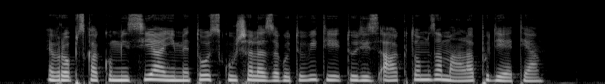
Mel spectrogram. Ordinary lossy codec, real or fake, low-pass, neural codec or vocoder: none; real; 10.8 kHz; none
